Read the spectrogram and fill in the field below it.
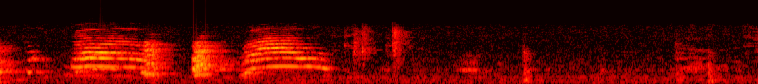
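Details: Cay, a pet cat playfully called a naughty little mountain lion, gives several clear harmonic meows in quick succession early on, some drawn out and wavering, then fades to quiet room tone with a few soft clicks.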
